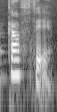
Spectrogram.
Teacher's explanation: o acento tónico recai na última sílaba · a sílaba tônica é o fé. Então, essa como traz o acento gráfico, fica muito mais fácil de eu reconhecer qual é a sílaba mais forte, certo? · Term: oxítona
